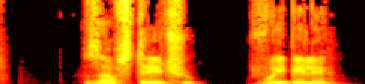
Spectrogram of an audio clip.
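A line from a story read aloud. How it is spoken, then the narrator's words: Plain. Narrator (Russian): сказал Батоныч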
